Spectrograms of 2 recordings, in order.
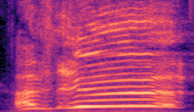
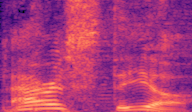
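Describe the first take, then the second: First: It is said loudly, almost shouted. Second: It is said quietly, at normal volume.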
